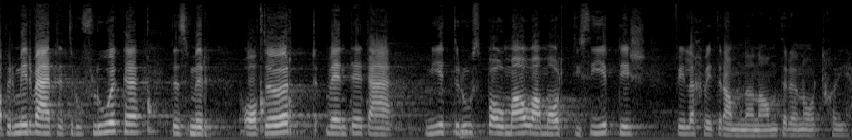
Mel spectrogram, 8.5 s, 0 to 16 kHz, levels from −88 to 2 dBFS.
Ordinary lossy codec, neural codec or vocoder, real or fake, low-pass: none; none; real; 14.4 kHz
